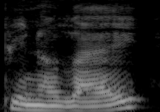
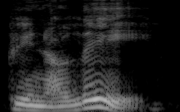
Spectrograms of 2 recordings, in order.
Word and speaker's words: pinole: is known as pinalet Spanish pronunciation Pinole English pinoli it is still the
